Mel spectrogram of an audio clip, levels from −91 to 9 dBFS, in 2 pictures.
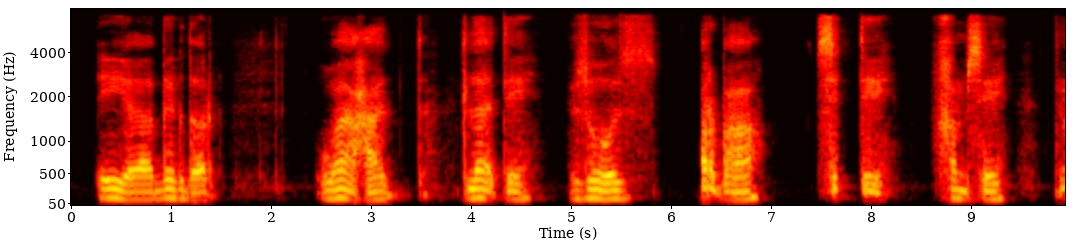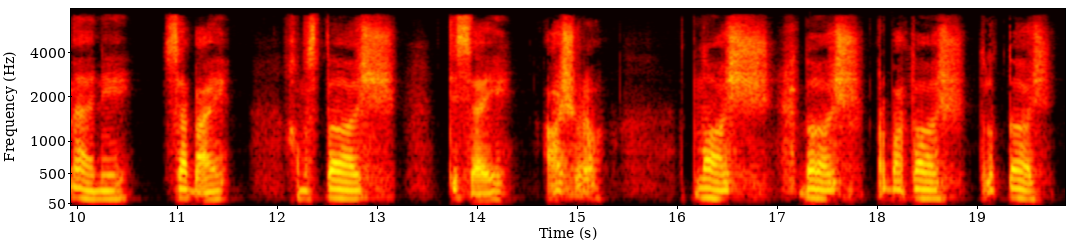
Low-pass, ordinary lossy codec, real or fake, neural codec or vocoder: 7.2 kHz; AAC, 32 kbps; fake; vocoder, 44.1 kHz, 128 mel bands, Pupu-Vocoder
